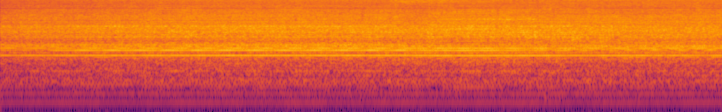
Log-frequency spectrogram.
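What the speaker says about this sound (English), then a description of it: "Let's let the pump have another gulp." A vacuum pump drawing down a xenon discharge tube drones in a steady, loud, whining hum with a constant tone, unbroken from start to finish.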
